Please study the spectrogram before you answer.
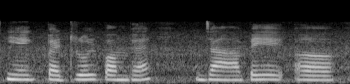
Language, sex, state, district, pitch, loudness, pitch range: Hindi, female, Gujarat, Valsad, 220 Hz, -17 LUFS, 210-220 Hz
